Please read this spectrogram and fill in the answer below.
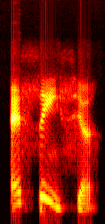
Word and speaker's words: essência: Essência, sílaba tônica em. Temos o nosso acento circunflexo nessa sílaba.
